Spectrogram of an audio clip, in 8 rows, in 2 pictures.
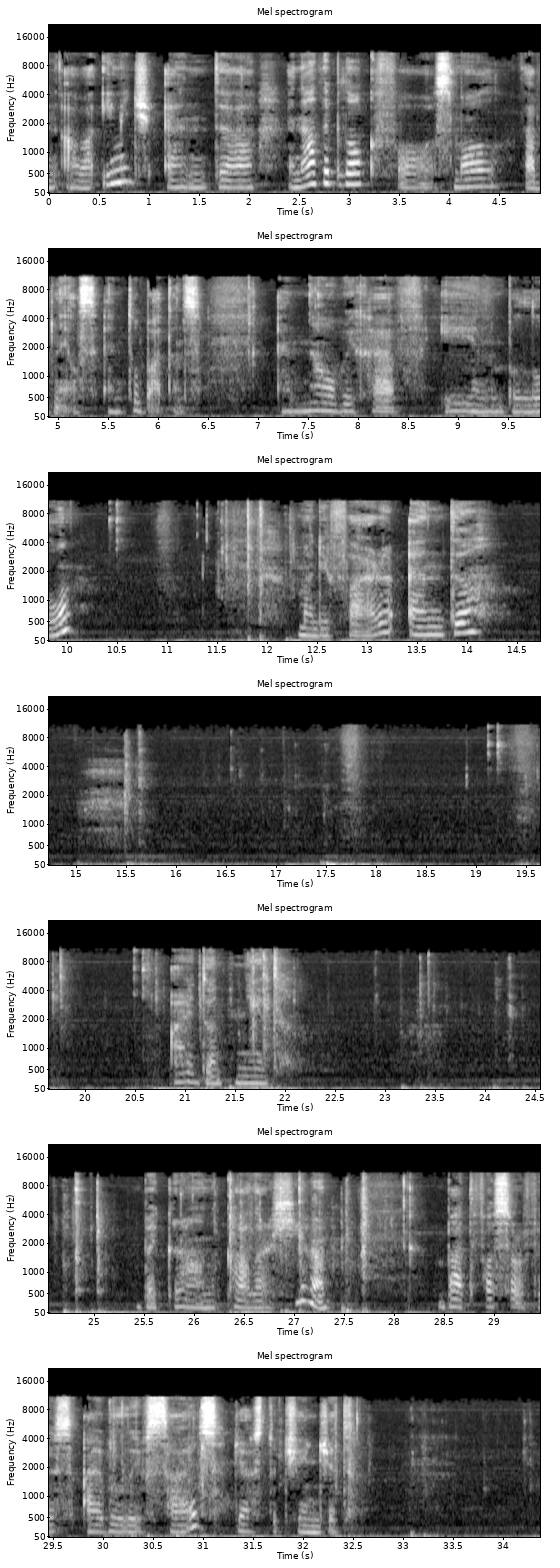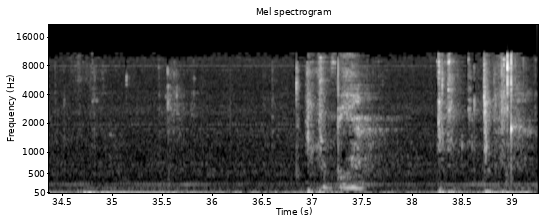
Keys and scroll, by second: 21.6 ctrl+;, 30.8 ctrl+;.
